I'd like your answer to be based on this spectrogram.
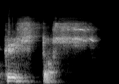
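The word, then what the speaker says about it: Cristos (Χριστός): La palabra Cristos, porque así se pronuncia en griego, Cristos, no Cristo, sino Cristos, es una palabra que en griego significa ungido.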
